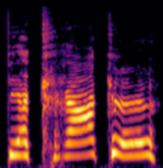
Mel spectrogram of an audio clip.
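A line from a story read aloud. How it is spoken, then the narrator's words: Shrieking. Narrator (German): kreischt Mathilda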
